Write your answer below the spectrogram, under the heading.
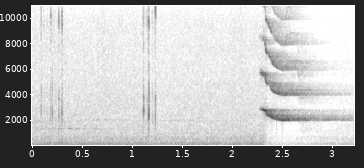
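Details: Tapir at the zoo in Antwerp, Belgium, in October 2011, late on a cloudy day: after soft clicks and ticks, a loud, high, whistle-like squeal starts abruptly, falls slightly and holds about a second, with bright stacked overtones.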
